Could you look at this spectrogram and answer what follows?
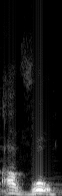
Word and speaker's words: avô: tônica aqui é vó o assento gráfico é o assento agudo que indica que o timbre desse o aqui é aberto porém se eu pronunciar a palavra avô eu vou colocar o acento circunflexo logo eu sei que o timbre da letra O neste exemplo é um timbre fechado o então o acento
